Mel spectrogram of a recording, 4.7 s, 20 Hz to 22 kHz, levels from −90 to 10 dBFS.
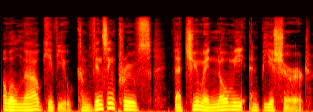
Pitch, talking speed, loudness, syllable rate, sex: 110 Hz, 190 wpm, -17 LUFS, 4.6 syllables/s, male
